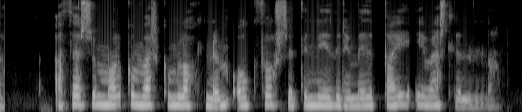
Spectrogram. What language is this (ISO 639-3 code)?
isl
